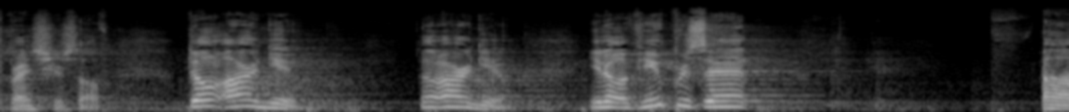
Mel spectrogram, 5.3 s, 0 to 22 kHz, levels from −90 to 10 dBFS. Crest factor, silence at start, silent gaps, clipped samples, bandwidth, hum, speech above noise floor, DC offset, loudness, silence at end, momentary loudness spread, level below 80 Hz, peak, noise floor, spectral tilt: 20 dB; 0 s; none; under 0.1%; 15.5 kHz; none; 36 dB; under 0.1%; -26 LUFS; 0 s; 16 LU; -62 dBFS; -8 dBFS; -62 dBFS; -4.5 dB/octave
